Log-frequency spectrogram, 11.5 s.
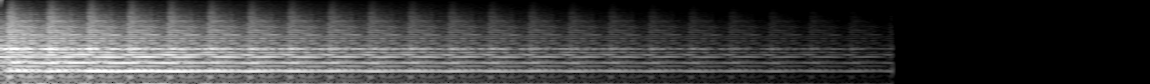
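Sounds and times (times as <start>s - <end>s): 
Boss DD 200 lofi effect: 0.0s - 9.0s.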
